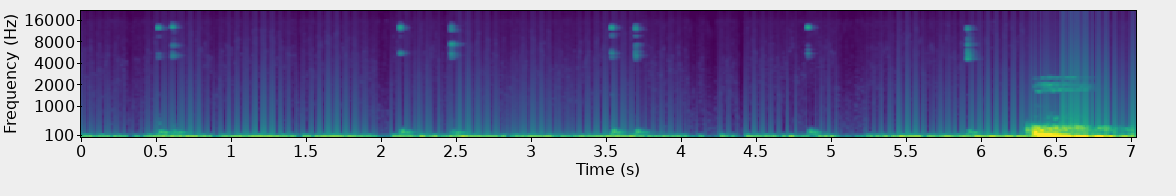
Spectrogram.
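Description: An older man speaks softly and haltingly into a microphone, close by.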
